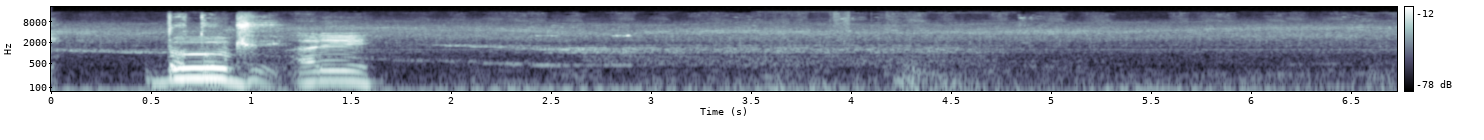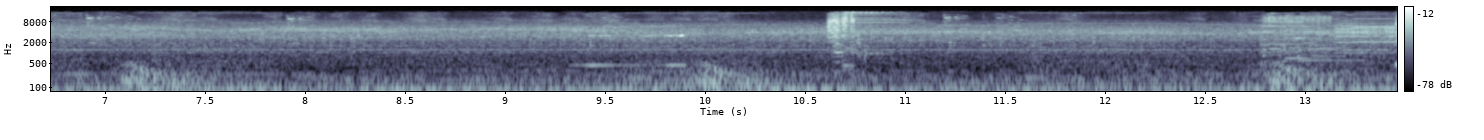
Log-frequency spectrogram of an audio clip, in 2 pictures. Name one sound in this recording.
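A small drone buzzes steadily as it flies.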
